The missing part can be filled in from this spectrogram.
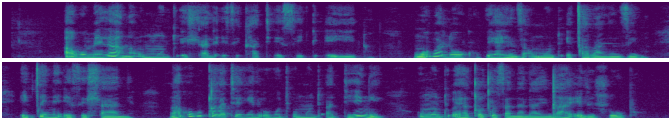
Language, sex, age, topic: North Ndebele, female, 25-35, health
